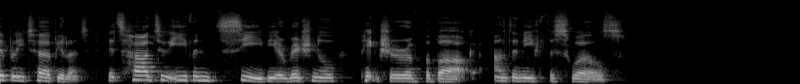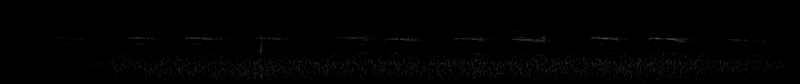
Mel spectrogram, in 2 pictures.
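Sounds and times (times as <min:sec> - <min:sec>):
bird chirping faintly: 0:07.5 - 0:16.0
steady outdoor hiss: 0:07.5 - 0:16.0.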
